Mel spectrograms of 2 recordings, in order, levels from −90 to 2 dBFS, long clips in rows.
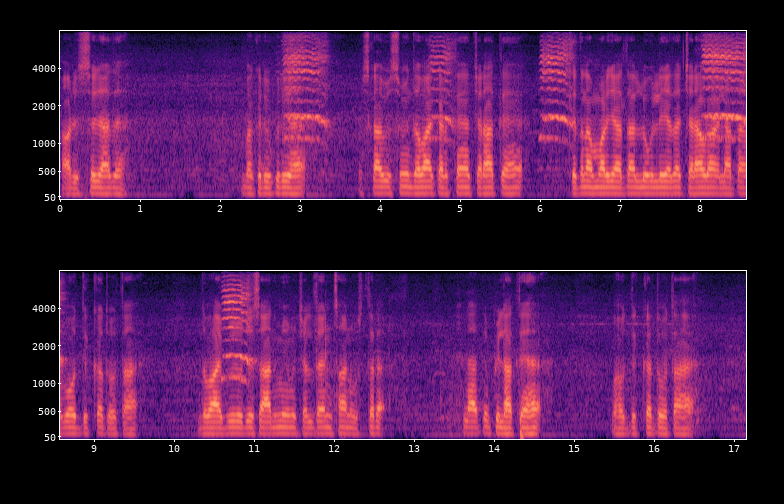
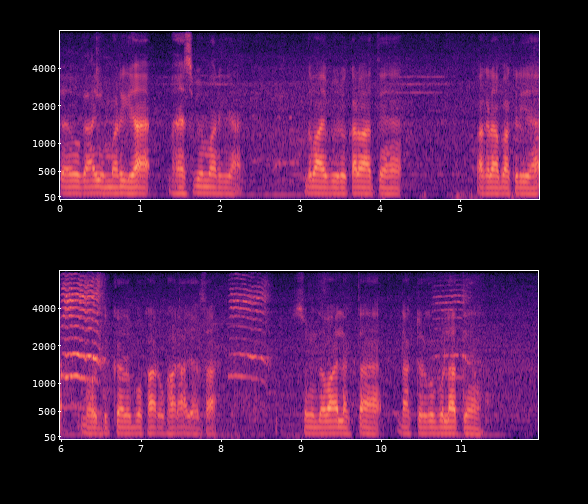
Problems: constant background noise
